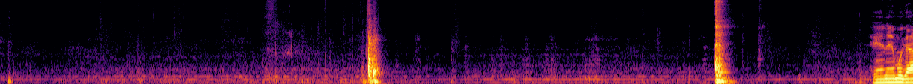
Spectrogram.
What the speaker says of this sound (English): Definitely some strong magnets on these doors.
